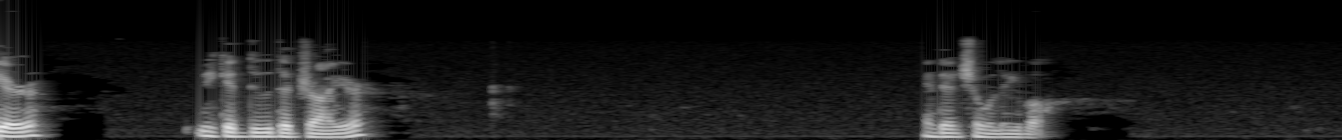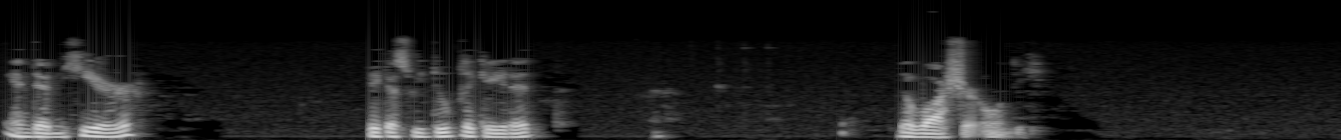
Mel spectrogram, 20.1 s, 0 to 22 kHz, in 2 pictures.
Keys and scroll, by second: 3.5 BackSpace, 14.9-16.2 typing.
